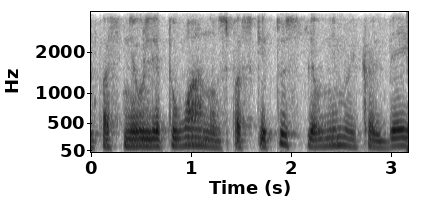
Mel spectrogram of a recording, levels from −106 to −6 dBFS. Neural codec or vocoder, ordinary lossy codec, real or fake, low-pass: none; Opus, 16 kbps; real; 3.6 kHz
